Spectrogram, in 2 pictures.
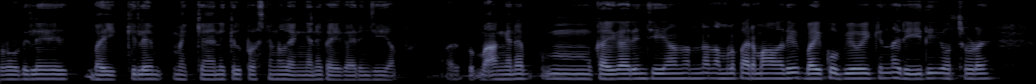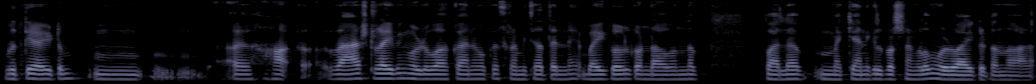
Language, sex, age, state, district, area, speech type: Malayalam, male, 18-30, Kerala, Wayanad, rural, spontaneous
